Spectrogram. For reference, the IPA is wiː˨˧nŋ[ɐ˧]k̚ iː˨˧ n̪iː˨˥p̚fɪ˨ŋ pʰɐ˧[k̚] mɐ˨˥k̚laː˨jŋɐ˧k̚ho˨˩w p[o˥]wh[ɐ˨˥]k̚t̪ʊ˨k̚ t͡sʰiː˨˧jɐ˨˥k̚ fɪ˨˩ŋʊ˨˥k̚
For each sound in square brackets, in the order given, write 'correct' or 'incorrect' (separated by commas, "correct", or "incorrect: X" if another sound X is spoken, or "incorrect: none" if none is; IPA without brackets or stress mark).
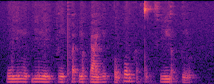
incorrect: ɐ˨˥, incorrect: t̚, correct, incorrect: ɐ˨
